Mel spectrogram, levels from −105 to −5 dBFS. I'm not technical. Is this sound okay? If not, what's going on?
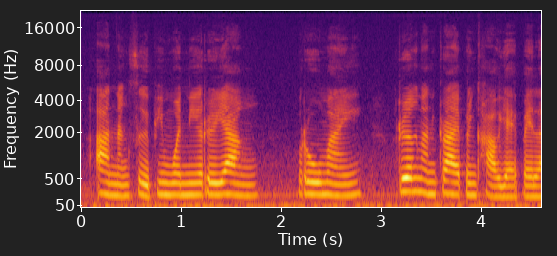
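Yes, no faults heard.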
